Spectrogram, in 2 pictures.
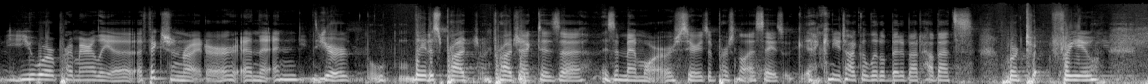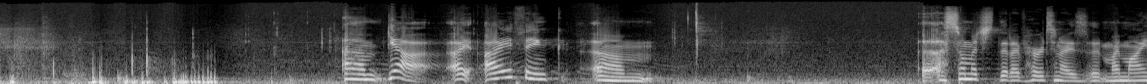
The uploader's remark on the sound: In a panel discussion. THIS EVENT WAS RECORDED LIVE AT SKYLIGHT BOOKS JULY 6, 2011.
